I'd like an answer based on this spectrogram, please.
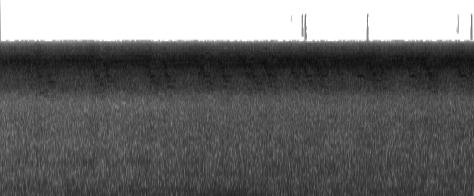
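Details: Cicadas sing at night in a dense chorus, a steady, shrill, hissing buzz that never pauses, during hot weather.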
